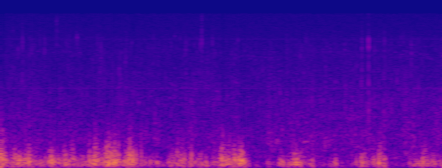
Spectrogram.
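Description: Wind buffeting the camera microphone, an uneven low rumble that surges and dips in gusts.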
